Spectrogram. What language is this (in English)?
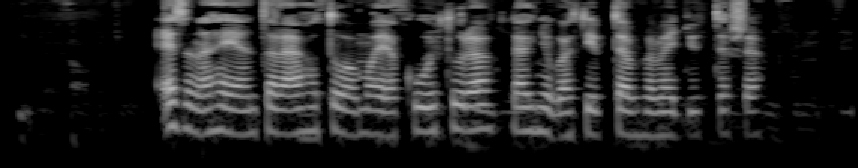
Hungarian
